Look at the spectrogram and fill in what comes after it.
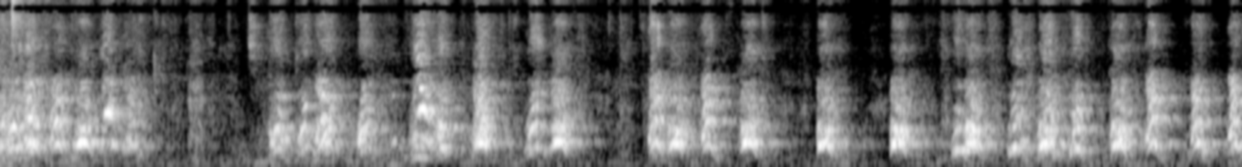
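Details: Dogs fighting in a frenzied clash. Harsh, throaty barking and snarling comes in rapid clustered bursts throughout, with brief lulls around two and six seconds and a faint human voice.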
